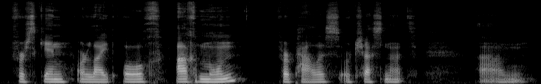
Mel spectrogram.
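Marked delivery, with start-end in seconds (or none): 1.8-2.4 "armon" with a throaty French-style R; guttural R. Shown as a demonstration. Teacher quoting modern Hebrew speakers, guttural R. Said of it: "So they'll say".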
